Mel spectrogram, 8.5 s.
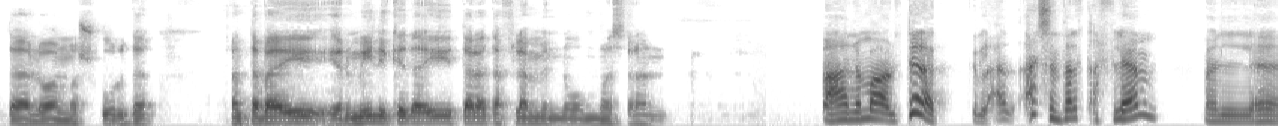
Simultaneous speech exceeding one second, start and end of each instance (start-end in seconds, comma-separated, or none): none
